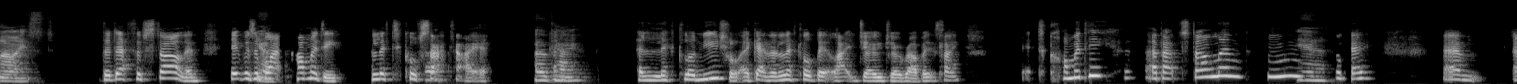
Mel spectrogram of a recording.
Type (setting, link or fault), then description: link, video call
